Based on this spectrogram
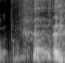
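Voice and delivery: high, laughing what the fuck; shocked. Retold or imitated. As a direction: blurt it out in disbelief. Acting out a shocked customer.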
